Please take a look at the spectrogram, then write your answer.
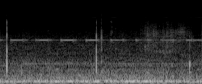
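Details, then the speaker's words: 2021 Sunseeker Classic 3010DS Class C motorhome, 7.3 engine, 12,178 miles, parked with the leveling-jack warning beeping constantly. It has a smooth, even low rumble at steady idle with no misses or knocks, a normal idle. "and folks this 73 sounds [Music] awesome"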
